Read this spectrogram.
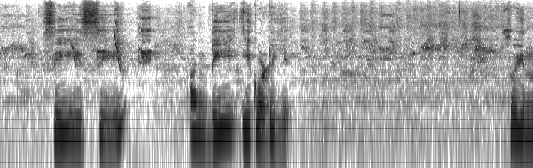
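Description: A marker pen squeaks and scratches across paper.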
